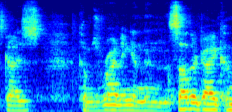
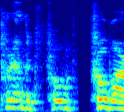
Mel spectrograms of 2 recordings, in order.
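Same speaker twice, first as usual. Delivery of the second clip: put-on scream, higher; 6 semitones higher than usual. Retelling a standoff with a man holding a sword: imitating someone screaming. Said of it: "he's screaming".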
